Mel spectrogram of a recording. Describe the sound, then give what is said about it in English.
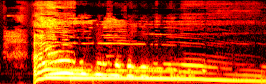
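A single long wolf howl rises in abruptly, then holds a steady, mournful tone that sags slowly in pitch over several seconds, loud with no one talking. “we'd like to bring awareness to our Minnesota and Wisconsin wolves.”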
